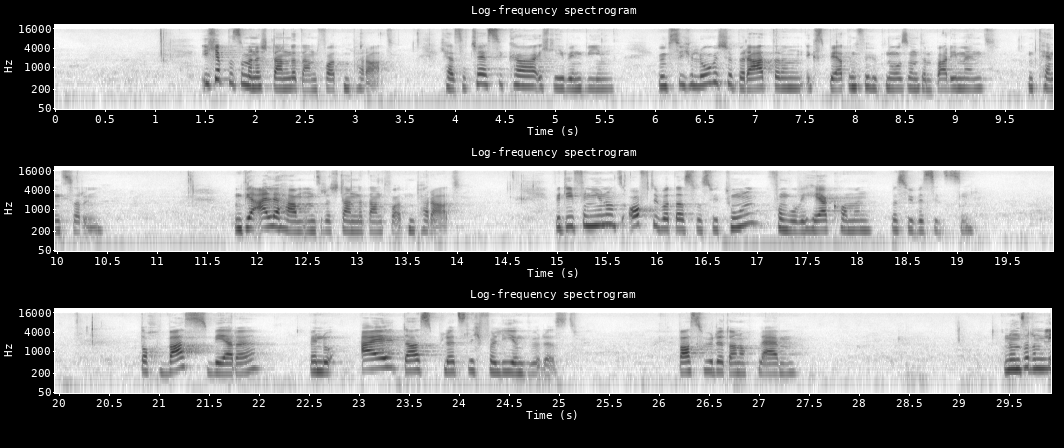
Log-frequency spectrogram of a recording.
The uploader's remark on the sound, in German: Dieser Ausschnitt wurde live beim Greator Festival aufgezeichnet.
